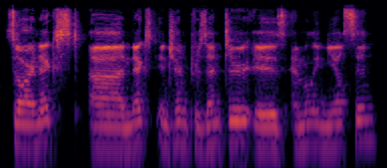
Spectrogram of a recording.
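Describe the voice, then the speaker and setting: A man hosting an online meeting, informally introducing presenters in a complimentary way with frequent pauses. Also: a little high, flat delivery, bright, forceful tone. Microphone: video call.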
